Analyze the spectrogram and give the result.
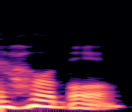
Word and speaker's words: herbal: So to me, that's the funniest thing that we talk about herbal teas here in America, because in South Africa, they would say herbal. – Interesting. – Yeah, they would pronounce the H, but they wouldn't serve it to you, especially not at church.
